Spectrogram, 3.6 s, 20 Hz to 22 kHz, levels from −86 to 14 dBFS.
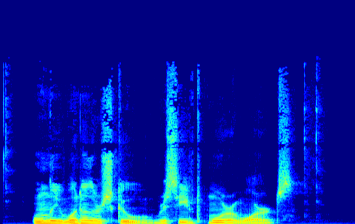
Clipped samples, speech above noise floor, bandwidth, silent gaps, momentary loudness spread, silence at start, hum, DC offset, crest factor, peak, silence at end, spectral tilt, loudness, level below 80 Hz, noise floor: under 0.1%; 38 dB; 15.5 kHz; none; 9 LU; 0.35 s; none; under 0.1%; 18 dB; -2 dBFS; 0.65 s; -6.5 dB/octave; -20 LUFS; -56 dBFS; -57 dBFS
